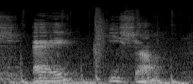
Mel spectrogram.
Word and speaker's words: iisha: So the name is iisha. It's spelled I-I-S-H-A, Isha, and then May, M-A-E.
